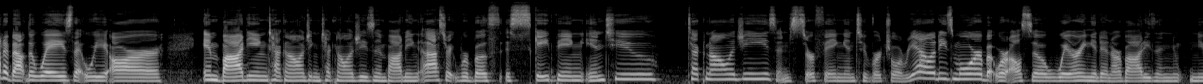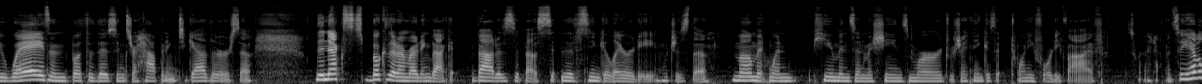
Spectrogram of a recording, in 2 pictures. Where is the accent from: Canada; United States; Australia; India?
United States; And that seemed so foreign to me as an American.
